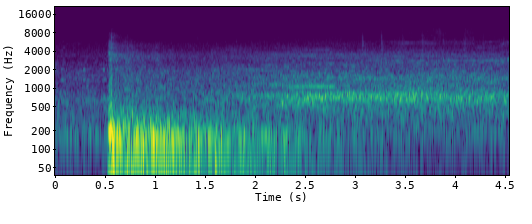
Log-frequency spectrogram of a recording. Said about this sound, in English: And I found this video where someone recorded the game live. And you can hear the bomb in the background. And it is pretty scary, man. It is pretty scary.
